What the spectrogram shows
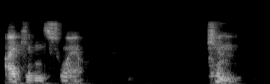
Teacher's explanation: Can, the modal verb, is generally greatly reduced in pronunciation in spoken English. The A sound actually becomes like a schwa sound, that is, That's called the schwa sound, very basic sound.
